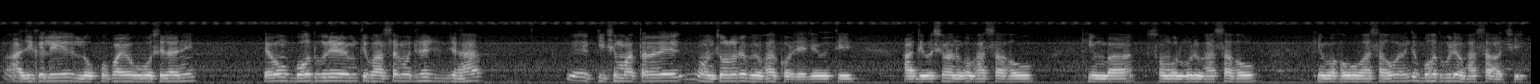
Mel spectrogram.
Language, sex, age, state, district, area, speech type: Odia, male, 18-30, Odisha, Subarnapur, urban, spontaneous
